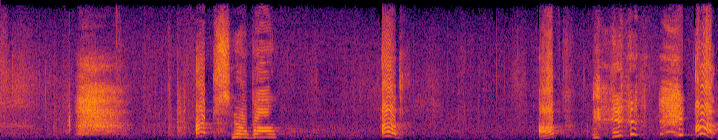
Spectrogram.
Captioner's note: sighing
